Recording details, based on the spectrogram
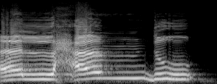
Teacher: Dia ada rongga kerongkongan kita ni. Ada 3 stesen kan? Atas, tengah, pangkal. Ha duduk dekat tengah.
